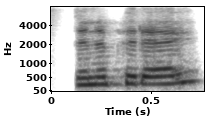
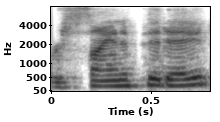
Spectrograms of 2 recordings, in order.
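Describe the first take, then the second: First: Cynipidae opening with a short "sin"; Cynipidae, starting like "sin"; first pronunciation variant. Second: Cynipidae opening with a long "sigh"; Cynipidae, starting like "sigh"; alternative pronunciation. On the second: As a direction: say Cynipidae with "sigh" as the first syllable. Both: Shown as a demonstration. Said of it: "how you like to pronounce it".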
